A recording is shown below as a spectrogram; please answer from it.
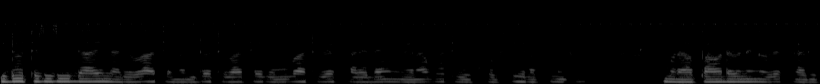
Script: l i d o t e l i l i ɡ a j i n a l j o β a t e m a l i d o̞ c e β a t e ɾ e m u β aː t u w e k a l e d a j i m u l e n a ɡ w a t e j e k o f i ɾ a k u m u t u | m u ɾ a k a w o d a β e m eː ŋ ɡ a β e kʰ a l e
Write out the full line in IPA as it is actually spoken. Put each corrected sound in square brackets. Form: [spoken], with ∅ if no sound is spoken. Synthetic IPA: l i d o t e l i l i [d] a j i n a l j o β a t e m a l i d o̞ [t] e β a t e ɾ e m u β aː t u [β] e k a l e d a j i m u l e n a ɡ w a t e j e k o f i ɾ a k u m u t u | m u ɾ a [p] a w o d a β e [n] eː ŋ ɡ a β e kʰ a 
